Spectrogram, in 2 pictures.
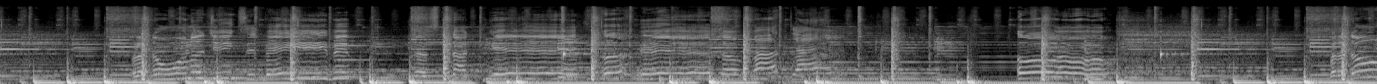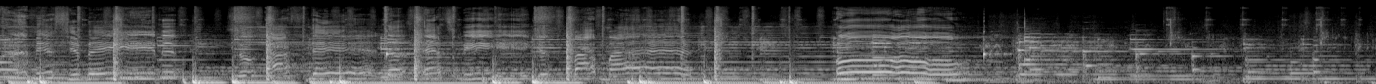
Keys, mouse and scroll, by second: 1.2 right click, 2.6 scroll up 1, 3.7 ctrl+shift+click, 4.4 right click, 5.7 ctrl+shift+click, 6.8 right click, 7.5 scroll up 1, 8.9-11.1 drag, 11.5 right click, 12.3 scroll down 1, 12.5 scroll up 1, 12.7 right click, 13.7 ctrl+shift+click, 21.8 Return, 22.2-27.5 right drag.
